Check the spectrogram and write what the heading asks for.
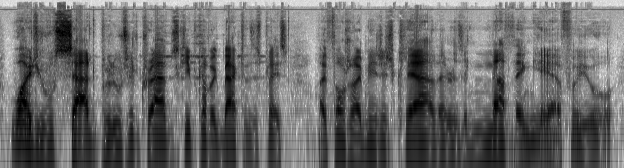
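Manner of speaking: low, brooding boss voice; menacing game villain. Acted. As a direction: read it as a villain scorning intruders, low and threatening. Reads game villain's dialogue aloud.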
